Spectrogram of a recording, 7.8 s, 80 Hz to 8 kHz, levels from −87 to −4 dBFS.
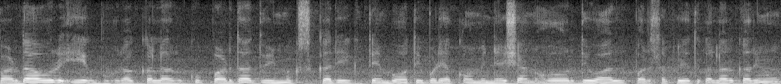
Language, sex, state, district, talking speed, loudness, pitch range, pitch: Garhwali, male, Uttarakhand, Uttarkashi, 155 wpm, -17 LUFS, 140-150 Hz, 145 Hz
